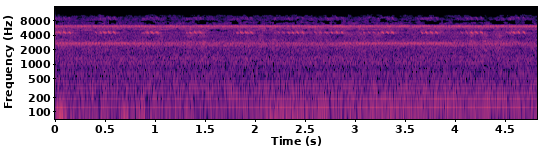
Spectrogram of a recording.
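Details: Crickets chirp in short, regularly spaced high bursts beside a constant shrill drone, while a noticeable low hum and rumble fills the bottom of the mix.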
